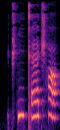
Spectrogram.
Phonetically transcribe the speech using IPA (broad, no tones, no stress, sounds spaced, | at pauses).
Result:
t͡ʃʼ i kʼ æ t͡ʃʰ ɑ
